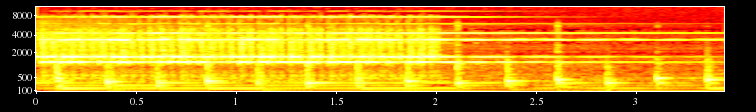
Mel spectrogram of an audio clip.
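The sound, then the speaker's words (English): An old-fashioned telephone bell rings in rapid, rattling bursts, a steady trill of repeated strikes that sounds fairly loud with no voices present. “But then, things got turned up a notch when the strange calls began.”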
